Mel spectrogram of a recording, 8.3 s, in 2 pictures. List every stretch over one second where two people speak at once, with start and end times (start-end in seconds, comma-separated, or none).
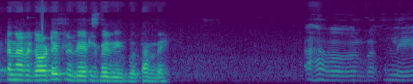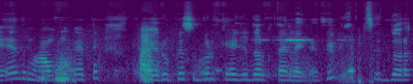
none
